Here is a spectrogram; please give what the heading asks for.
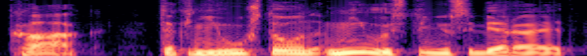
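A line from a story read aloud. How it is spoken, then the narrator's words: Exclaiming. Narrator (Russian): воскликнул он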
